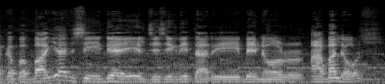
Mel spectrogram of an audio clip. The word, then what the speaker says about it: Abalos: sabi po ni bhor Abalos Abalos pala ang pagpronounce nian bor Abalos Hindi ko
